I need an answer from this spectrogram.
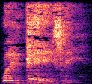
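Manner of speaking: slow, emphatic mock Scottish retort; Scottish mum. Scottish mum answers the German guy, drawn-out mock Scottish comeback. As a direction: fire back in a put-on Scottish accent. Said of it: "she looked back without missing a beat and went".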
